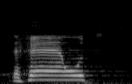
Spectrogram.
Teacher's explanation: التاء جريان النفس وهو يسمى كما قلت من قبل بالهمس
